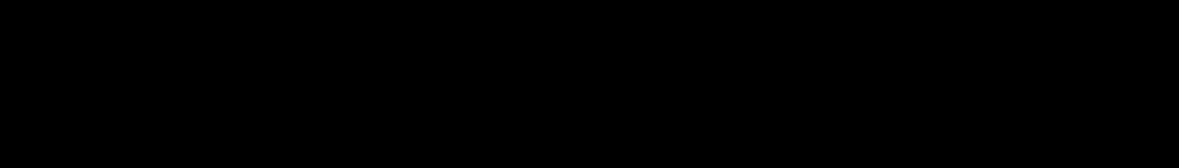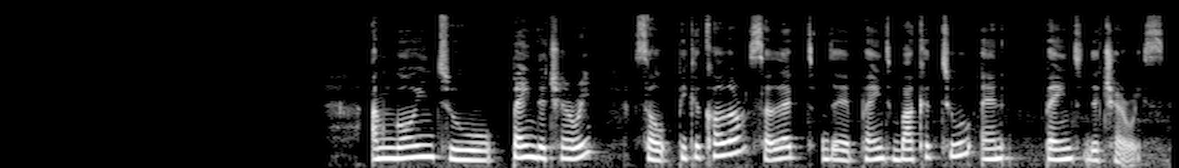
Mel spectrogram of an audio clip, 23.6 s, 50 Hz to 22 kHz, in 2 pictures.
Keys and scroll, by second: 3.6 Delete.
